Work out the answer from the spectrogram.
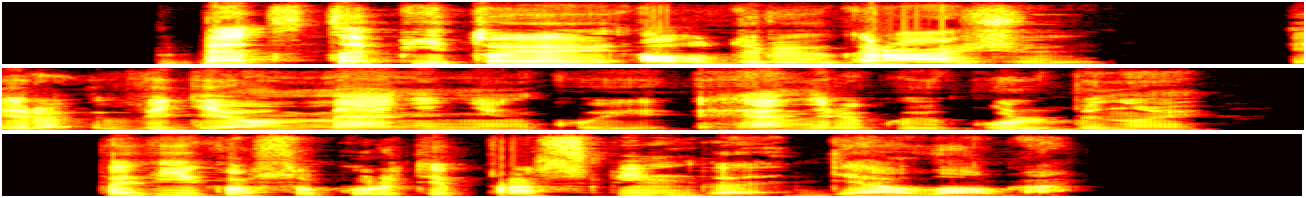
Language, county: Lithuanian, Vilnius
